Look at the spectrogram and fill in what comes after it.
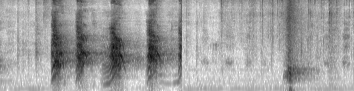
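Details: Three-year-old male sable Pomeranian barking indoors during his birthday party: four sharp barks in quick succession within about a second and a half, a pause, then one softer single bark in a quiet room.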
